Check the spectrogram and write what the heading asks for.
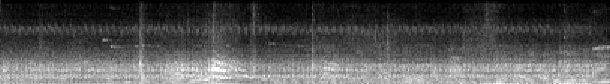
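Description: Outdoor field ambience at a busy night-time temple festival: a steady din of mixed voices and background noise, with one voice standing out about three seconds in.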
